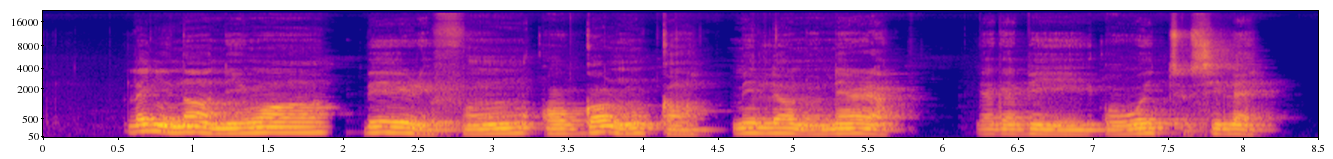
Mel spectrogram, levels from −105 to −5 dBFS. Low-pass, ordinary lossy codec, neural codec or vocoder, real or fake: none; none; none; real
